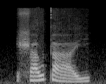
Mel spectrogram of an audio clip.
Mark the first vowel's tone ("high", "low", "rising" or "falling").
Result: rising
